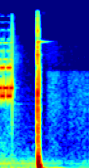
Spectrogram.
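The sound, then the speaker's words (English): A brief electronic phone ringtone beep for an incoming call sounds alone, loud, then cuts off and is followed by a single sharp click, like a handset being picked up. “Oh, look at that. We got a phone call.”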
